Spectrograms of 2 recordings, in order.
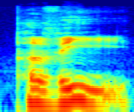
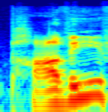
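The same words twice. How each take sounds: First: The A vowel is light and not emphasized. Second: The A vowel is full and emphasized. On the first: The speaker calls it right. "The A doesn't seem to be emphasized that much in the pronunciation" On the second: The speaker calls it wrong. "I think we've all been saying Pavi for a while"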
